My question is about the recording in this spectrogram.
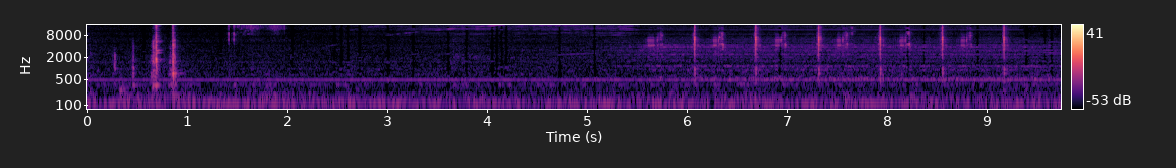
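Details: WD Caviar Blue hard drive, left for almost a year in a school classroom: sharp clicks about every 0.6 seconds over a faint steady spindle hum, the click of death.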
